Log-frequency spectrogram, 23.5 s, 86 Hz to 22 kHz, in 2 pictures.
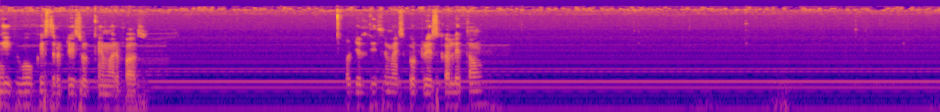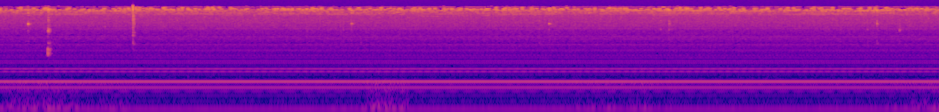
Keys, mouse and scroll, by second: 4.9 click, 16.0 click, 18.5 click, 22.6 click.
